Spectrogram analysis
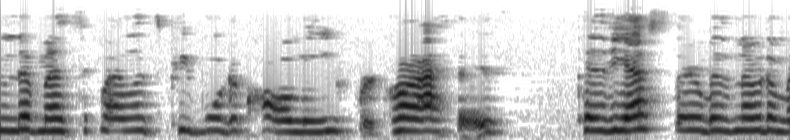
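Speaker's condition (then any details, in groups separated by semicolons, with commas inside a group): Cerebral palsy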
